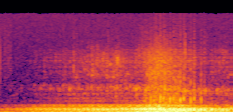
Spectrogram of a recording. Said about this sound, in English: I shut off the engine. Shut her off.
